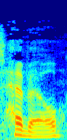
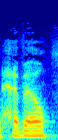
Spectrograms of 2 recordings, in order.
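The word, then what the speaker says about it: hevel (הֶבֶל): So the word is hevel, and it's spelled with a B in English, but it's pronounced with a V sound, hevel.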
